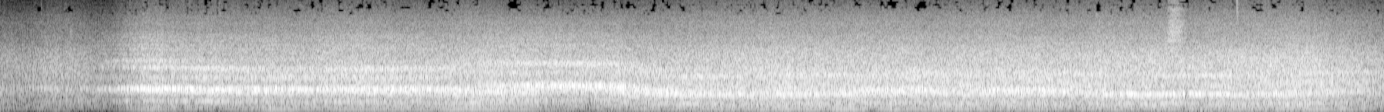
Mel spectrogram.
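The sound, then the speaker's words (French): A big crowd at Liverpool's stadium stands and applauds in the seventh minute of a match, in support of Ronaldo after the loss of one of his twins: a dense, steady roar of clapping with a sustained chorus of voices running through it. It swells in after a second of quiet and stays loud to the end. “à la septième minute de jeu, comme le numéro de maillot de Ronaldo, le stade de Liverpool s'est levé et a applaudi.”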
